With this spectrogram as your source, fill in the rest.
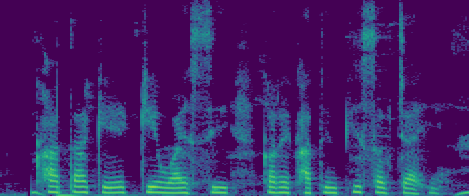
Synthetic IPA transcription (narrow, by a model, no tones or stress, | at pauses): kʰaːt̪ãkekewaːjsikəɾekʰaːt̪inkisəbt͡ʃaːɦi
